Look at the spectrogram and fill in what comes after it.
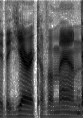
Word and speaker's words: yarak: Alas, poor Yerrick? – No, this is spelled Y-A-R-A-K. Yerrick.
